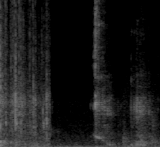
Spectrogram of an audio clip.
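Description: Crunching bites of rolled-up chips being eaten and chewed.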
